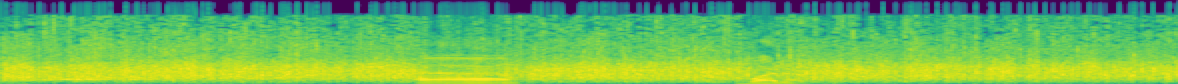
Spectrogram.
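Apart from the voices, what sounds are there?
audience applause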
